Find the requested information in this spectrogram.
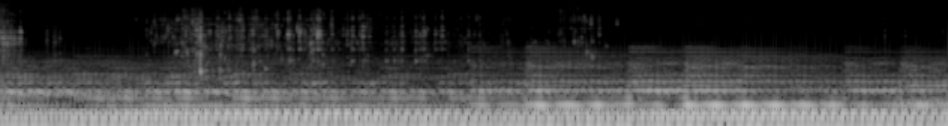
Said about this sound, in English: I poured another whiskey.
